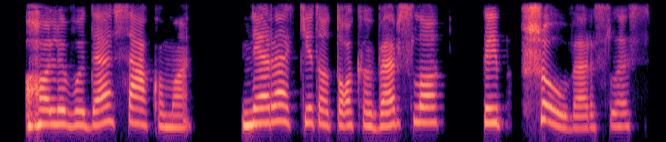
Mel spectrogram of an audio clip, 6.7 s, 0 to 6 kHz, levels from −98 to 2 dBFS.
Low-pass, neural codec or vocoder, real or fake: 5.4 kHz; none; real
